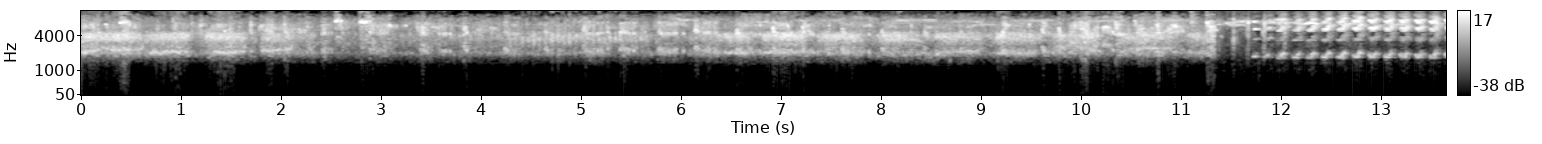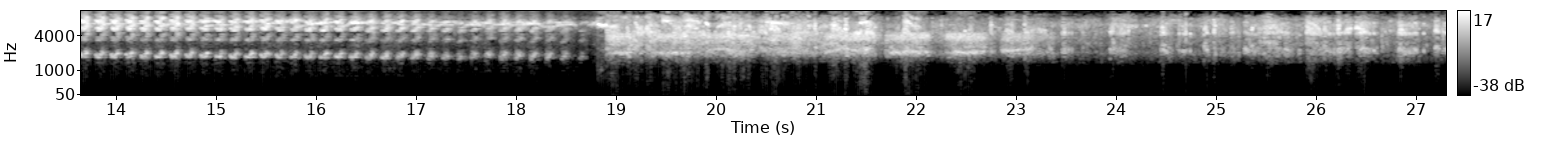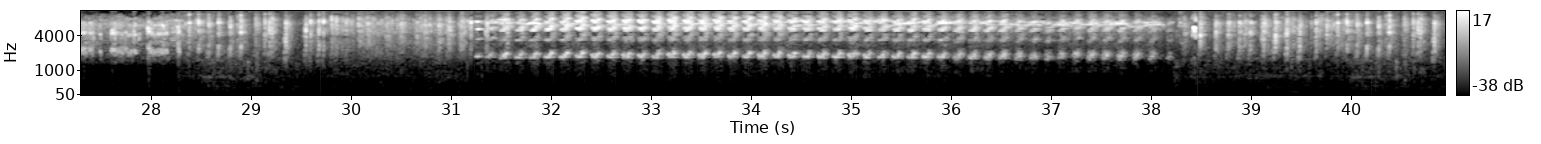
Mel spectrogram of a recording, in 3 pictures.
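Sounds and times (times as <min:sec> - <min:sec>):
swiftlets chirping chorus: 0:18.1 - 0:40.9.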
